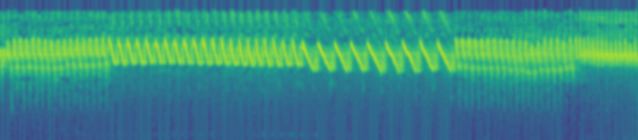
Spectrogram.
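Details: Canary song from a training lesson: a rapid high buzzy trill shifting into a long run of quick descending whistled strokes, then more fast rolling trills, continuous and loud throughout.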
